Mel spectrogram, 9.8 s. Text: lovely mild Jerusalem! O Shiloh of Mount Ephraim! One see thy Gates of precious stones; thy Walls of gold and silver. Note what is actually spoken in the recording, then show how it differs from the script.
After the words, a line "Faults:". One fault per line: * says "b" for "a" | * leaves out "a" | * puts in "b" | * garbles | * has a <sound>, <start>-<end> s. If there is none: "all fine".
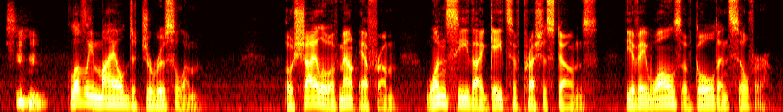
lovely mild Jerusalem! O Shiloh of Mount Ephraim! One see thy Gates of precious stones; the ave Walls of gold and silver.
Faults:
* has a laugh, 0.1-0.6 s
* says "the ave" for "thy"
